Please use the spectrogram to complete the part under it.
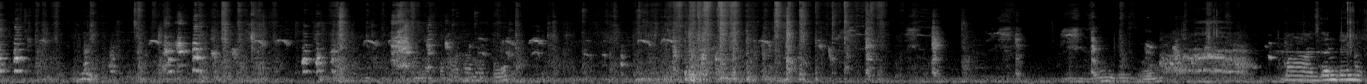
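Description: Chickens, some of them sick and being tended, cluck on and off close by, with one voice speaking briefly over the flock.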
